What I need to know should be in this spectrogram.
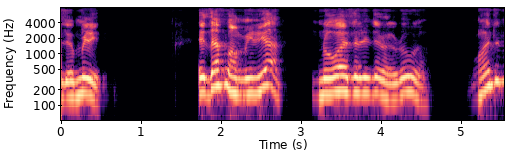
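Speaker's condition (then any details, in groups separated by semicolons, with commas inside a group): Cerebral palsy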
